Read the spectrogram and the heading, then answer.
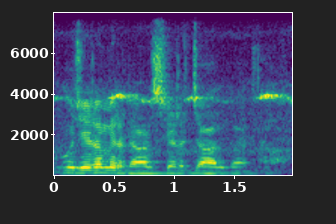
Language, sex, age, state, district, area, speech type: Dogri, male, 18-30, Jammu and Kashmir, Reasi, rural, spontaneous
